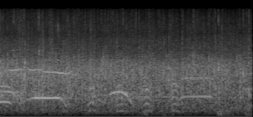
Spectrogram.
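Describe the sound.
Applause from an audience welcoming a speaker: dense, steady clapping that fills the whole clip at an even level, with voices and whoops mixed in.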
